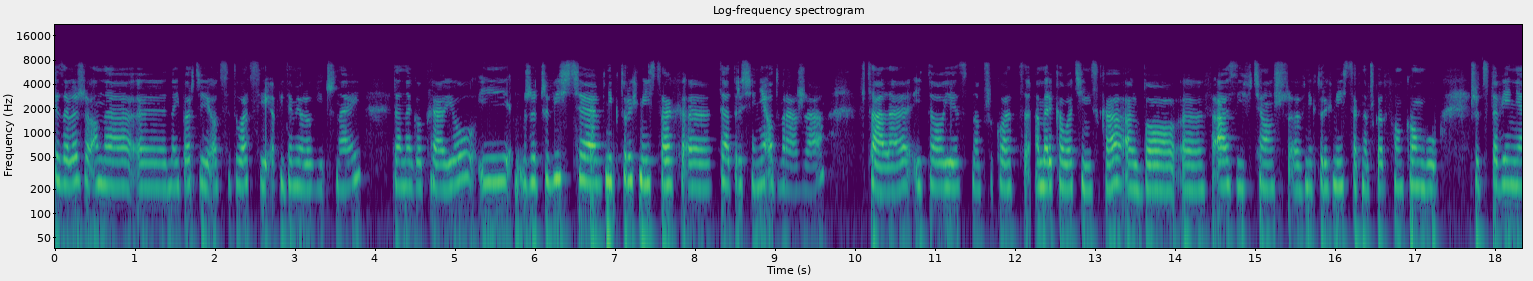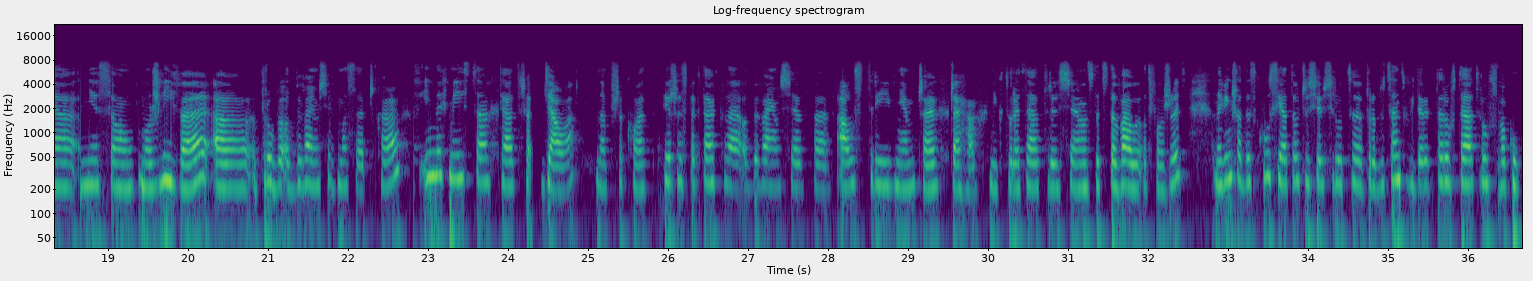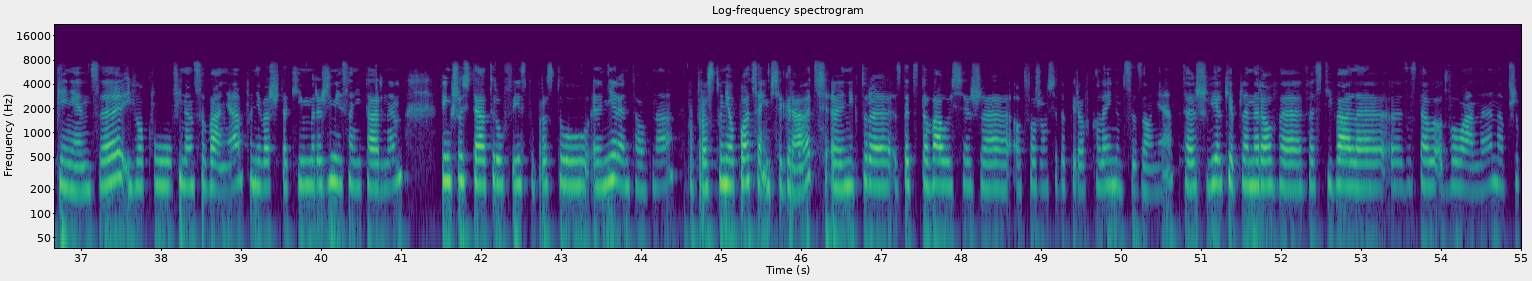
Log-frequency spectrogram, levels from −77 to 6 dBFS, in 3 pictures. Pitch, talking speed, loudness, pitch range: 220 Hz, 130 wpm, -22 LUFS, 210-235 Hz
